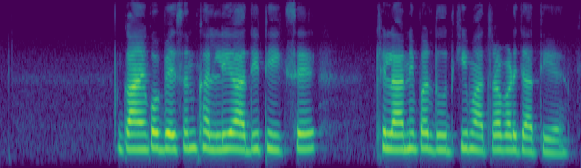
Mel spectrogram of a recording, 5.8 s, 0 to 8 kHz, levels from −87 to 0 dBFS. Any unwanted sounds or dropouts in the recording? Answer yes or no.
no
